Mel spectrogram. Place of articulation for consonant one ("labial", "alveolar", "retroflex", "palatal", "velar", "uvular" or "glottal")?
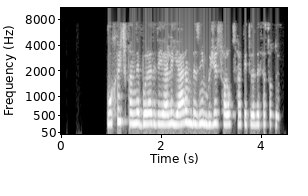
labial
